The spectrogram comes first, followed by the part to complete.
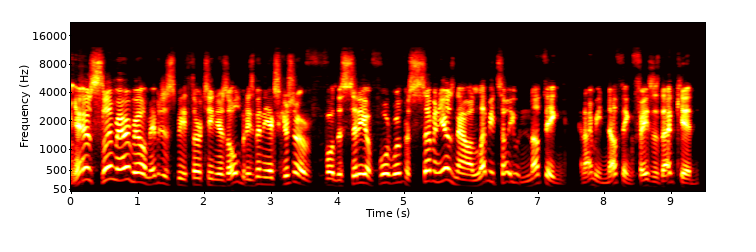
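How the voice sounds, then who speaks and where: A man's voice: a little high, big pitch swings, brisk, hardly any pauses, a bit bright, no room sound, rough recording. A man playing a cheerfully grim backwoods rancher on a comedic 1920s-style radio parody, drawling about grisly events. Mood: matter-of-fact.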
